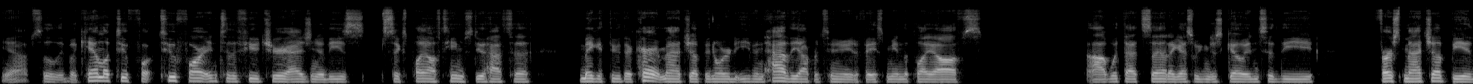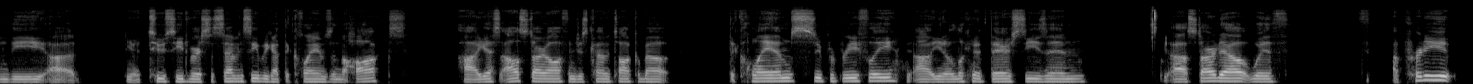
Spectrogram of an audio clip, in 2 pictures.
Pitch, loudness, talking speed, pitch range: 130 Hz, -27 LUFS, 205 wpm, 120-140 Hz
